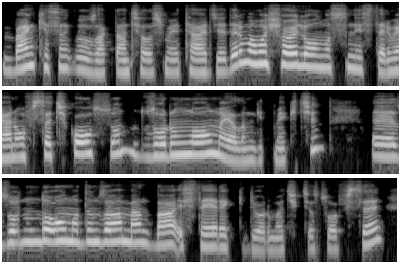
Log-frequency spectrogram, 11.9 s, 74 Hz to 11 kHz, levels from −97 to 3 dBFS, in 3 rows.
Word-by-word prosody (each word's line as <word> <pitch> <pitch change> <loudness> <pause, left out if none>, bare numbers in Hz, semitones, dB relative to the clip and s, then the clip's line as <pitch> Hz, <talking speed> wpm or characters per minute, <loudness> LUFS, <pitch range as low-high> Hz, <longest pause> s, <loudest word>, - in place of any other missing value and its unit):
Ben 210 +5 +3
kesinlikle 220 -3 -5
uzaktan 175 -1 -3
çalışmayı 175 0 -5
tercih 175 -1 -2
ederim 250 +10 +2
ama 290 0 +6
şöyle 260 -1 +4
olmasını 225 -1 -2
isterim. 180 -2 -3
Yani, 195 +1 +2
ofis 210 +3 -2
açık 230 +3 -1
olsun, 250 +1 +1
zorunlu 225 +3 +1
olmayalım 200 -9 +2
gitmek 170 -1 -9
için. 335 +3 -5 0.5
Eee, 210 -1 +2
zorunda 250 +4 0
olmadığım 250 -1 +3
zaman 250 +1 +4
ben 235 -3 -1
daha 215 +1 +3
isteyerek 190 -2 -2
gidiyorum 155 -1 -9
açıkçası 165 +2 -8
ofise, 220 - -3
220 Hz, 140 wpm, -23 LUFS, 180-250 Hz, 0.5 s, ama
